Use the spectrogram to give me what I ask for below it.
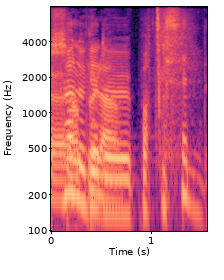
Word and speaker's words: Portishead: C'est Portishead. – Ok. – Portishead.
